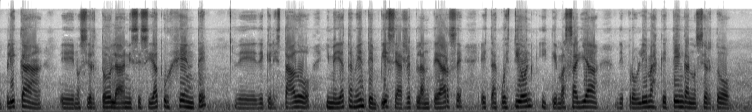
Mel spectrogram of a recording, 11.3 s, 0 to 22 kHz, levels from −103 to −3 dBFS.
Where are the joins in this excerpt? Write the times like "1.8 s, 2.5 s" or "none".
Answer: none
